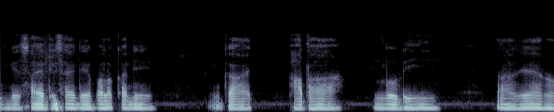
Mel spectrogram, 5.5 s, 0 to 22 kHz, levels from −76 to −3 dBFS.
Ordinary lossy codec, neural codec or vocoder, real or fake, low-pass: none; codec, 16 kHz, 2 kbps, FunCodec, trained on Chinese and English, 25 frames a second; fake; 7.2 kHz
